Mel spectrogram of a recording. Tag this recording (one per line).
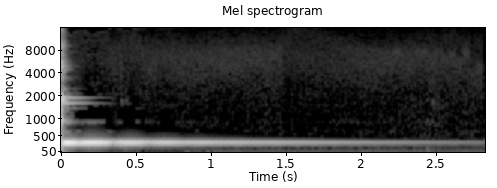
piano
bailey
bells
